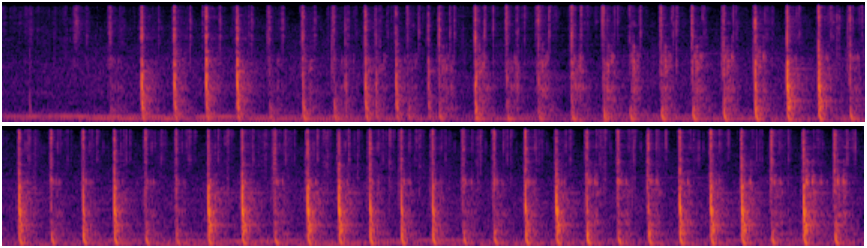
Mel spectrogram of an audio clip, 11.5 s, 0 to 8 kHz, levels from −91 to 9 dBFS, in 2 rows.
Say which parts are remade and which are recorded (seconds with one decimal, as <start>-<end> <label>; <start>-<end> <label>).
0.0-3.0 recorded; 3.0-4.2 remade; 4.2-11.5 recorded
